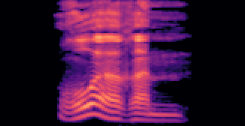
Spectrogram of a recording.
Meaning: strong dative masculine/neuter singular comparative degree of roh
- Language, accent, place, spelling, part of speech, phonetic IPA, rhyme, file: German, Germany, Berlin, roherem, adjective, [ˈʁoːəʁəm], -oːəʁəm, De-roherem.ogg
